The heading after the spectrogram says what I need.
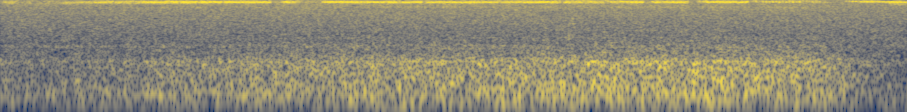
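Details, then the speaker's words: Laptop with steady airy rushing and a constant high-pitched whine from the middle under the keyboard, heard even without the AC adapter, worse when gaming or opening several websites; owner thinks it abnormal. "button yeah this sounds very annoying and i don't think it's normal"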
